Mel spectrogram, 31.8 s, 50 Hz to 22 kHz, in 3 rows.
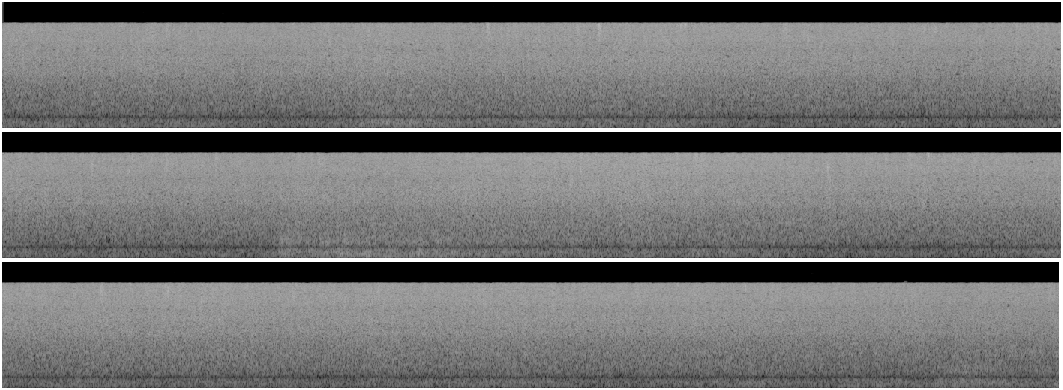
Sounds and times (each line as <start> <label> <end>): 0.0 powerful rain 31.7
12.7 hailstorm 19.9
